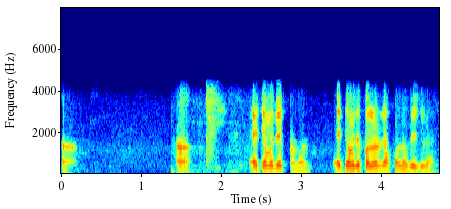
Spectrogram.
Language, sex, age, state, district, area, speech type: Marathi, male, 45-60, Maharashtra, Amravati, rural, conversation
